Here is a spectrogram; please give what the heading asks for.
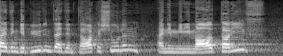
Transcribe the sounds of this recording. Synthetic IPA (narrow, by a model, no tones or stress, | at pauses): aɪdeːnɡebyːʁənbaɪdeːntʰaːɡəsʃuːlən | ʔaɪnənminimaːltaʁiːf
